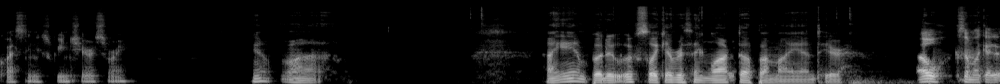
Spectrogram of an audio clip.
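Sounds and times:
soft breathy hiss: 4.7 - 5.5.

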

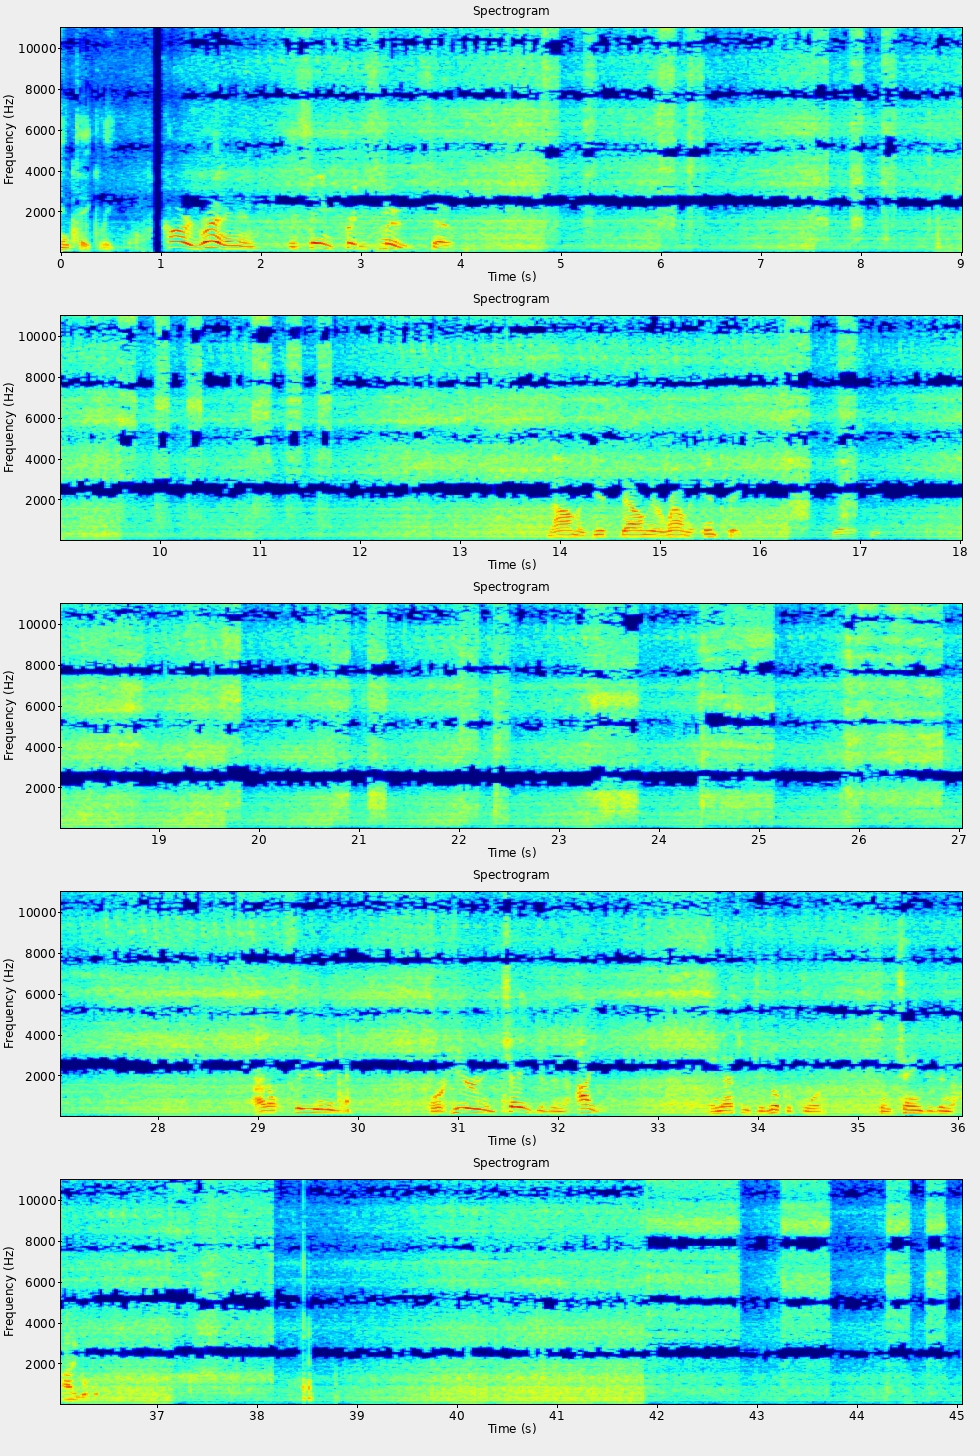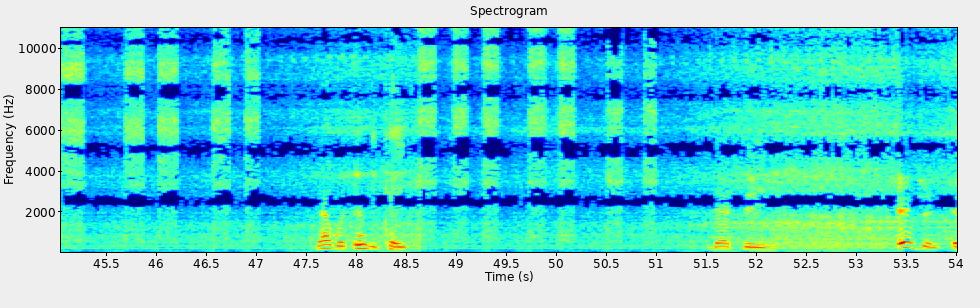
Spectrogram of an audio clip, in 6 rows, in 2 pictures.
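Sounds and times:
aerosol spray hissing: 4.8 - 6.5, 9.6 - 11.8, 18.3 - 19.8, 20.7 - 21.3, 23.3 - 23.8, 24.4 - 25.2, 25.8 - 26.8, 48.6 - 51.0.

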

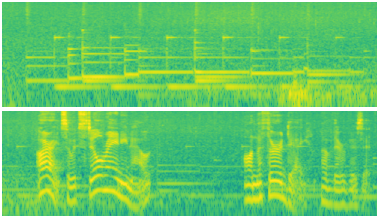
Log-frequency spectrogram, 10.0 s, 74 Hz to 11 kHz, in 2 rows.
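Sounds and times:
steady rain: 0.0 - 10.0
sustained musical notes: 0.3 - 10.0.

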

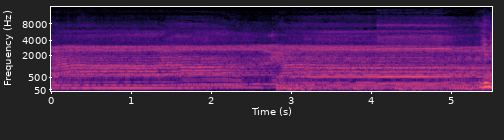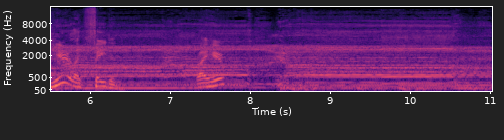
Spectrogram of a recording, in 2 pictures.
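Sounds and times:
looped vocal drone chord: 0.0 - 11.0.

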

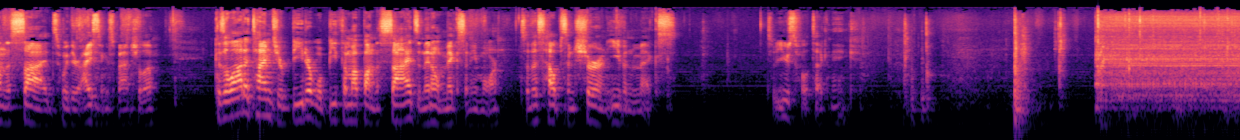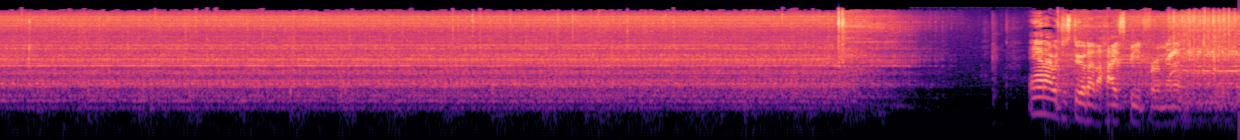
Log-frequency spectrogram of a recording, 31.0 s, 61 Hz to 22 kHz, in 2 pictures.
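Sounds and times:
stand mixer motor whining: 13.7 - 27.4, 28.7 - 31.0.

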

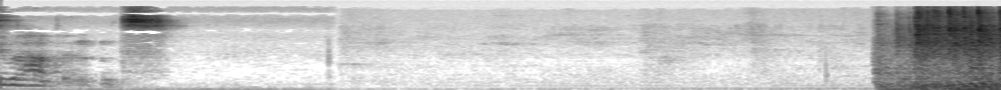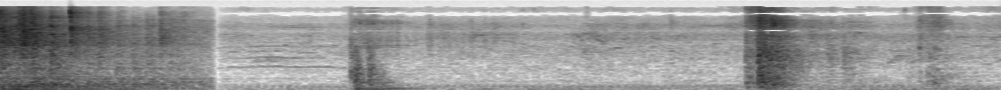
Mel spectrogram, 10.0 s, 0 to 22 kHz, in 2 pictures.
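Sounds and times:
door rattling: 4.4 - 7.2.

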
